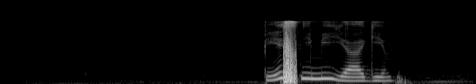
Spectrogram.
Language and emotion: Russian, neutral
